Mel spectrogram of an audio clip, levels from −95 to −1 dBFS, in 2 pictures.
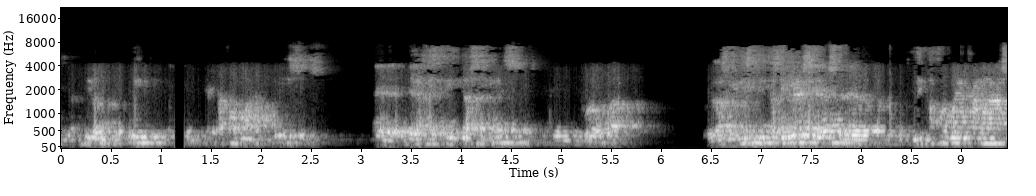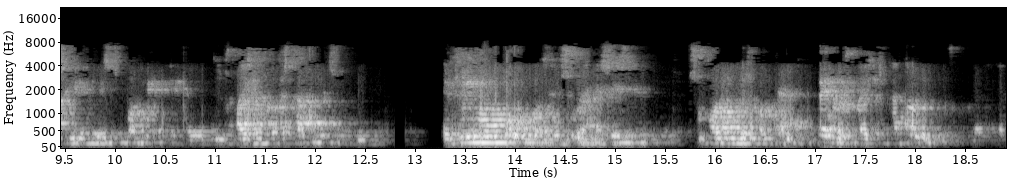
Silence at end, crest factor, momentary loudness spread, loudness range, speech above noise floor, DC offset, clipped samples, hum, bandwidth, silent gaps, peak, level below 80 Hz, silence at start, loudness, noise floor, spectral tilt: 0 s; 18 dB; 16 LU; 7 LU; 54 dB; under 0.1%; under 0.1%; none; 7.6 kHz; 1.18-1.23 s, 12.81-12.90 s; 0 dBFS; -56 dBFS; 0 s; -18 LUFS; -71 dBFS; -7 dB/octave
